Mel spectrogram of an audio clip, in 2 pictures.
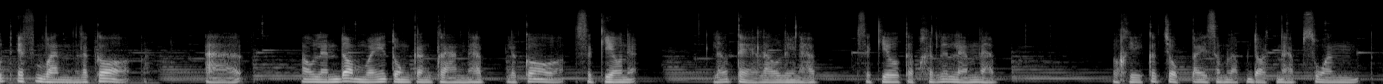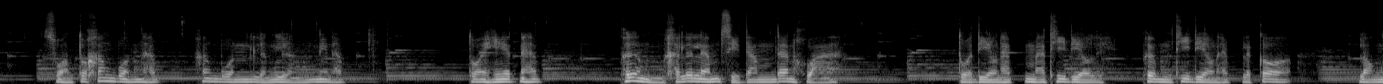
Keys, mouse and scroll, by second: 2.6-3.5 drag, 12.8 click, 15.0 click, 16.7 middle drag, 17.1 middle click, 17.6 shift+middle drag, 19.1 click, 22.4-27.6 drag.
